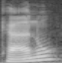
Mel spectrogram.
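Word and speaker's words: كانوا: number 10 home kanu the aleph ending kanu is not pronounced but has a grammatical task especially when it comes after the letter woe but it's not always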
